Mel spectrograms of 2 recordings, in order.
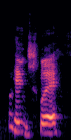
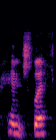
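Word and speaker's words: Hinchliffe: loan anywhere, just um pick up Hinchcliffe. Hinchliff. Darling. Same. You know what I'm like with pronunciations. Same thing. Do you know what everyone used to call him when he first joined? Hinchcliffe.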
